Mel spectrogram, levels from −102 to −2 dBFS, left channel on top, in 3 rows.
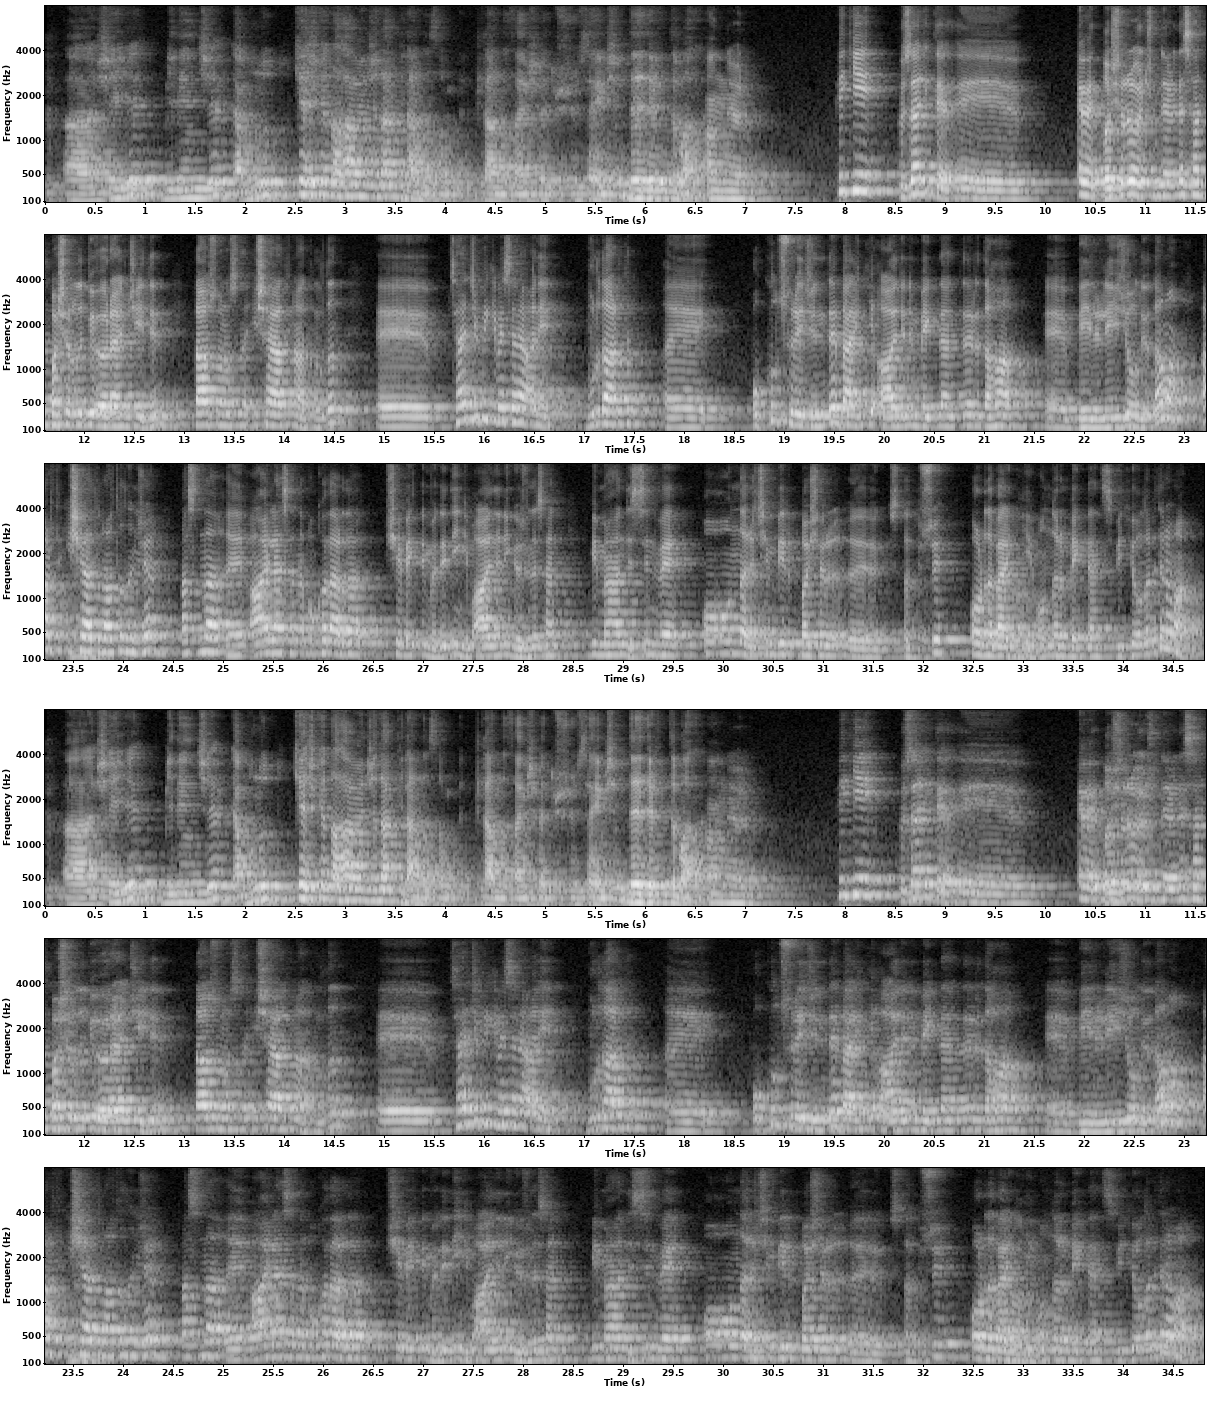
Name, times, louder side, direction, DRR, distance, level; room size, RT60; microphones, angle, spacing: voice 1, 0.2-4.1 4.4-6.6 23.4-23.7 32.8-33.0, right 1 dB, 55° right, 2 dB, 0.4 m, -22 dB
voice 2, 6.6-7.1 7.9-8.3 8.5-9.8 10.3-12.8 13.1-14.6 14.9-16.7 17.0-17.5 17.8-18.2 18.7-21.3 21.6-28.3 28.6-31.6 31.9-32.2 32.5-34.6, left 3 dB, 90° left, 5 dB, 0.3 m, -22 dB
2.6 x 2.1 x 2.4 m, 1.0 s
head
